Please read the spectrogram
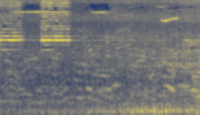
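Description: Overlapping chatter of a street crowd over a low, steady engine and traffic rumble. A high steady tone cuts off about half a second in.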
